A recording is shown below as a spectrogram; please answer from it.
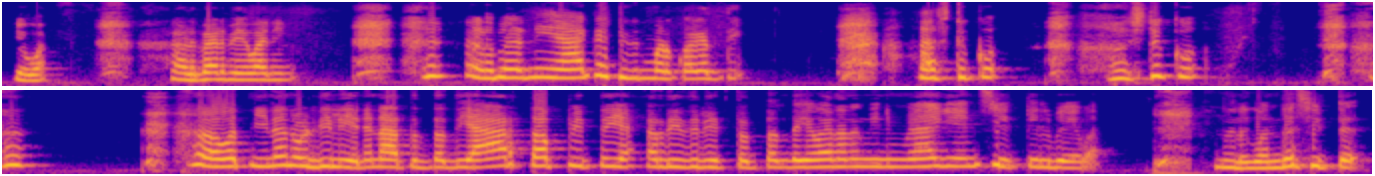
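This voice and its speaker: A woman's voice: high voice, fairly even intonation, fairly quick, long pauses, darkish tone, lightly acted. A woman playing a blunt but concerned grown son in a family drama, insistent and questioning, with a North Karnataka accent. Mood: anxious pleading. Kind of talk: melodramatic family drama acting.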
